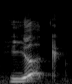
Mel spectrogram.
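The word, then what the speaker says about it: Huyck: yeah, so he was, he co-wrote that movie with his friends Willard, I believe it's Huck or Huke, I actually don't know how to pronounce his last name. – Huck? – Yeah, exactly.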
